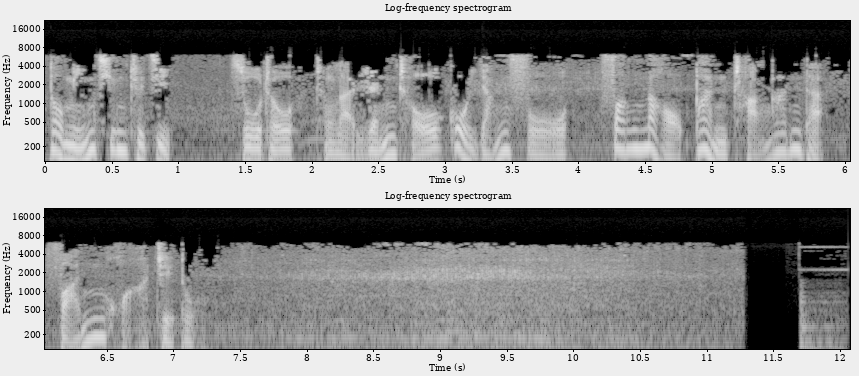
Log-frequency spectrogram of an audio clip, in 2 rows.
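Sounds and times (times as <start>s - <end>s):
barge engines humming: 0.0s - 11.3s.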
